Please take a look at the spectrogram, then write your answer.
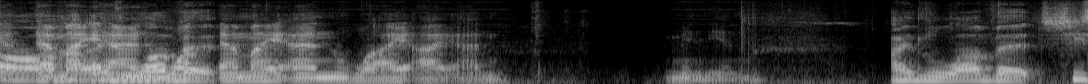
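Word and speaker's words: Minyin: Minion.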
